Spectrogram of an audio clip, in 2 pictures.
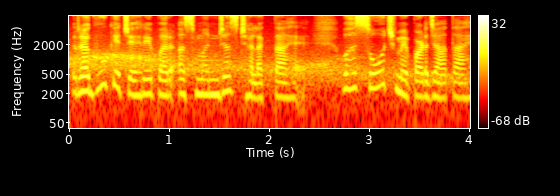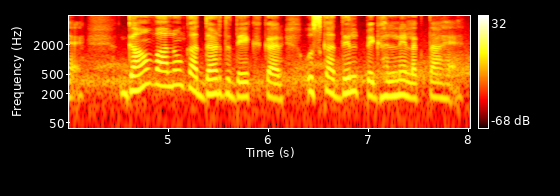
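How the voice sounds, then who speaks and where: A woman's voice: mid-range voice, noisy background. Woman narrating a cartoon story. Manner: steady, measured storytelling.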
